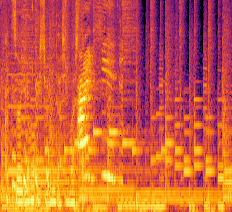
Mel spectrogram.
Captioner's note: children's voice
